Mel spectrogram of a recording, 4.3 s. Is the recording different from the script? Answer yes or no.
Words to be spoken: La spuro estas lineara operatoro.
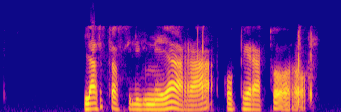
yes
